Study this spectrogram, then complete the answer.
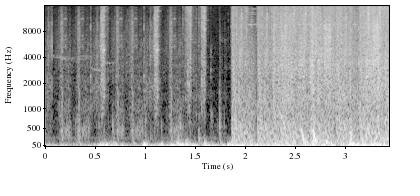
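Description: Pistol shots in the game Point Blank, a dense run of sharp reports under the game's background noise, loud and close, with no one speaking.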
